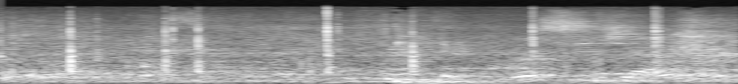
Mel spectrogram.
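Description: Audience applause dying away into a few scattered, separate claps, with faint audience murmur behind.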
